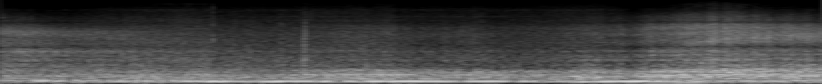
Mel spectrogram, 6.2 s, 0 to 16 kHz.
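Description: Infiniti Q50 Red Sport's twin-turbo 3.0-litre V6 running at low speed through aftermarket downpipes and an otherwise stock exhaust, echoing in a concrete parking garage. The engine note settles lower about a second and a half in and picks up again as it accelerates near the end.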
